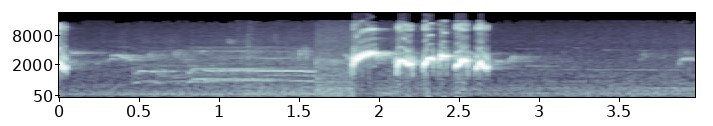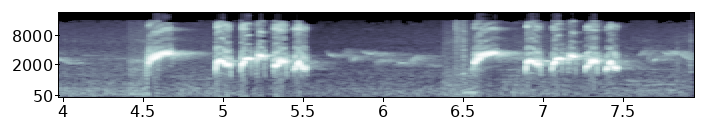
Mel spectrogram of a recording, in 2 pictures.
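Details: Red-whiskered bulbul, Thailand, song for teaching young caged birds every morning; three strong rising-then-tumbling whistled phrases about every 2.5 seconds, with softer chirps and a thin whistle from other birds in the pauses.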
